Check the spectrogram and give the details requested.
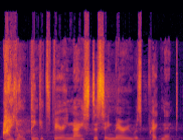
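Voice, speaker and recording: A man's voice: fairly high pitch, fairly even intonation, fairly quick, pushed and bright, pitched above the performer's own voice. A man voicing a prim, disapproving young tattletale girl, prissy and self-righteous, in a children's story. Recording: echoey hall reverb with music.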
